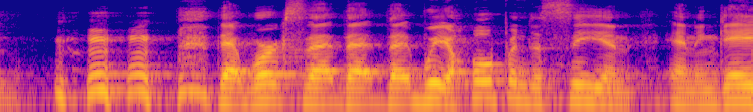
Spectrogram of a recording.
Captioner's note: laughs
